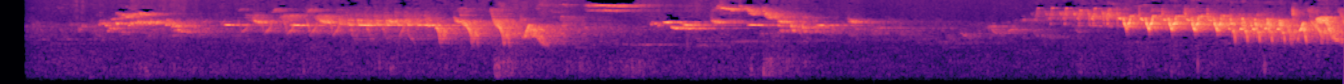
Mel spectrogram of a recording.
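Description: Birds chirping and calling, with quick falling whistles, a short lull, then a run of rapid trilled notes near the end.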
